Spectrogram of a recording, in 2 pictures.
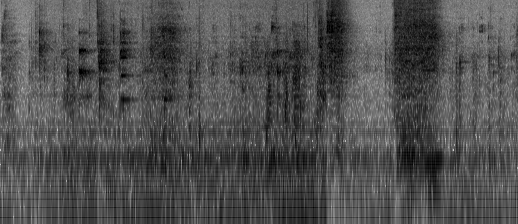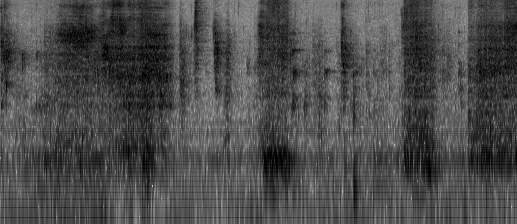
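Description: People slurping bibim ramen noodles and chewing: several loud slurps come at intervals, with light clicks of chopsticks on ceramic plates between them.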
